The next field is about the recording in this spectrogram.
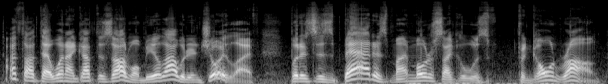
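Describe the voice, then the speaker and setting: A man puts on an eccentric storybook gentleman. The voice sits high and swoops with excitement. He blusters good-heartedly, turning nearly everything into an exclamation. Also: brisk. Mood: flustered. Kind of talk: storybook character voice.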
